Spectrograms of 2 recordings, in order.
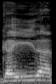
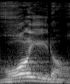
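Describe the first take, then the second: First: It begins with a hard g sound. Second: It begins with a throaty gh sound. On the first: The speaker calls it wrong. "ये गैरा नहीं है" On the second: The speaker calls it right. "गैन की आवाज हलक के ऊपर वाले हिस्से से"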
